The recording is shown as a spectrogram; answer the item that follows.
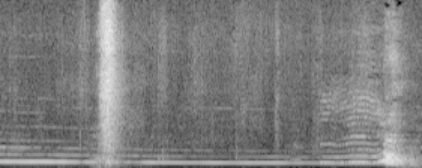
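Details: Bullmastiffs, a pair, howling in response to nearby noises. One long, smooth, even-pitched howl is held for about four seconds, broken by short noisy bursts near the start and the end.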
